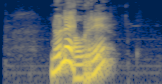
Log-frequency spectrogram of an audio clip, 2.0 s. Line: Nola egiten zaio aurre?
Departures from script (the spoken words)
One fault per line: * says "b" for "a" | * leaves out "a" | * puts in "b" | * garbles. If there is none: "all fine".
* leaves out "egiten zaio"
